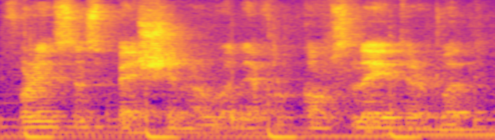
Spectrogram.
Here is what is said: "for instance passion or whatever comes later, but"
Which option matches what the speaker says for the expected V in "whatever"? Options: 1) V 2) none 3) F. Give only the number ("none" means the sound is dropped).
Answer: 3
